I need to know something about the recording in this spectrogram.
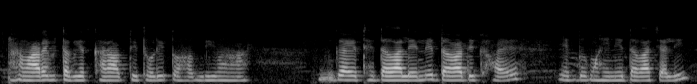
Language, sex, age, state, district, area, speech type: Hindi, female, 30-45, Uttar Pradesh, Jaunpur, urban, spontaneous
